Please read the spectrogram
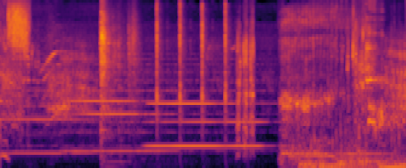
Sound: clicking

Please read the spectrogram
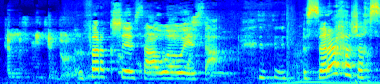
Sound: laughs

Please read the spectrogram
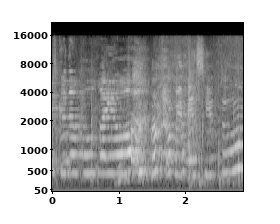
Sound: laughing

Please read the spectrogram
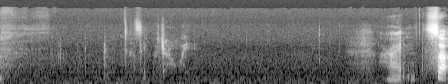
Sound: whispering

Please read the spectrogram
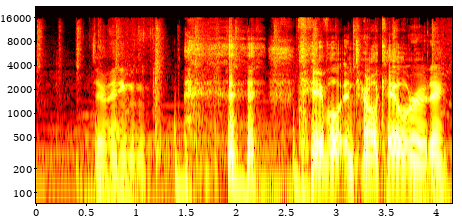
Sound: laughs nervously

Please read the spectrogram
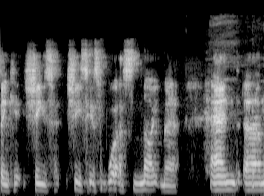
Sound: chuckling

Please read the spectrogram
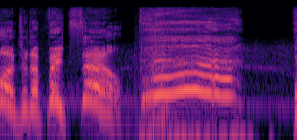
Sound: gasp!

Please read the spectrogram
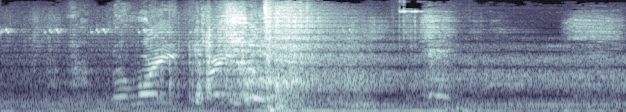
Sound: gun firing; heavy breathing

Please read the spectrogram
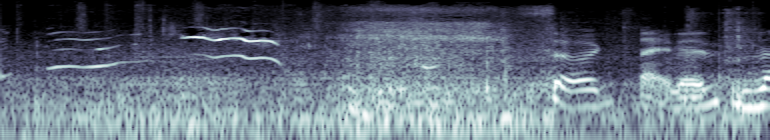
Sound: squeals

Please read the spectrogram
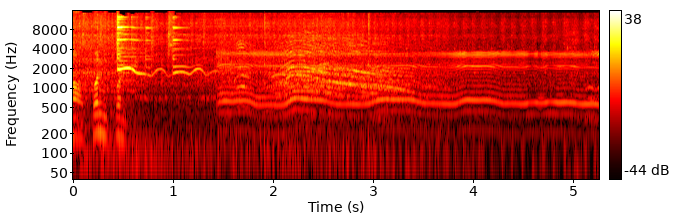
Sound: intensely mocking

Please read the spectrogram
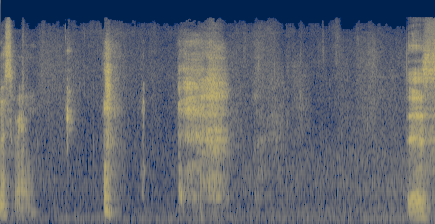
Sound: Jemma laughing

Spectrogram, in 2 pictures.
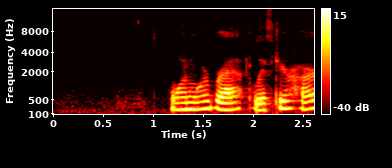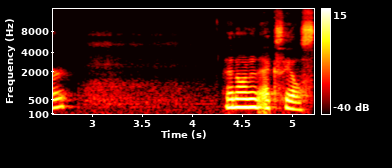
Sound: inhales

